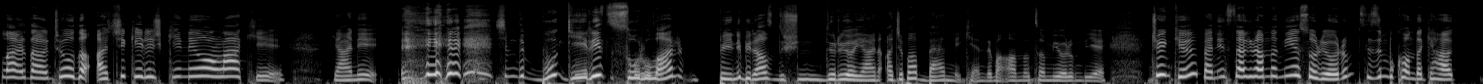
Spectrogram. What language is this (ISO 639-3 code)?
tur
